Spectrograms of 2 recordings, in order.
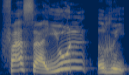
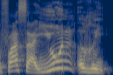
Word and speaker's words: فَسَيُنْغِضُونَ: So fasayunri. So don't say fasayunri. When you say fasayunri, so you are trying to assimilate that nun sākinah, and that is wrong.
